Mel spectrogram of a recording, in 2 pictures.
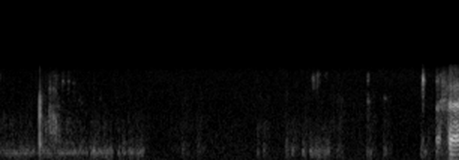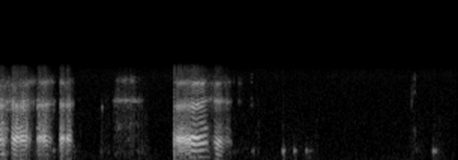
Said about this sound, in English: Somebody beeping in. Hold on. I'm getting a bunch of texts. You didn't need to hear texts.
